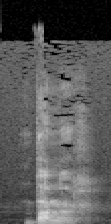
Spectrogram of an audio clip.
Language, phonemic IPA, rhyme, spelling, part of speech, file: Dutch, /ˈbɑŋər/, -ɑŋər, banger, adjective, Nl-banger.ogg
- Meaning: comparative degree of bang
